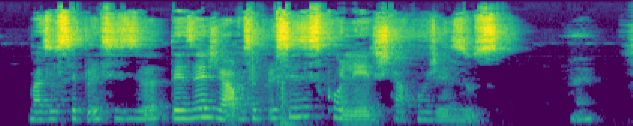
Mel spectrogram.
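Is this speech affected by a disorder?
No.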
